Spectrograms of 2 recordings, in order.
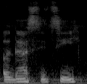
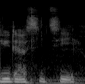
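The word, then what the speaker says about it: Udacity: I know that that's not the way they pronounce it. It's me. It's me that likes calling it Odac City, but it's Udac City.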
